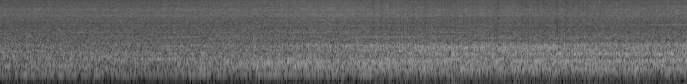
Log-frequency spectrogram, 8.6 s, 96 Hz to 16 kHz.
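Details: Beko D5 7101 washing machine with plastic tub, before drum bearing and seal replacement: loud steady roar with no knocking, rising slightly as the drum spins up, from a worn drum bearing.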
